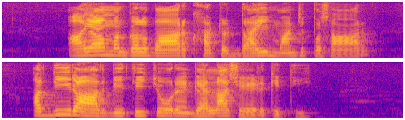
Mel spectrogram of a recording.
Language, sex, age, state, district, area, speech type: Dogri, male, 60+, Jammu and Kashmir, Reasi, rural, spontaneous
